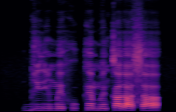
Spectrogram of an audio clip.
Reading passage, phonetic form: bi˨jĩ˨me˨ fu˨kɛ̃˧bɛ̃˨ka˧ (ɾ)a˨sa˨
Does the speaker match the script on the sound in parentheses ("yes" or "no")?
yes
